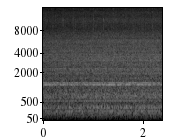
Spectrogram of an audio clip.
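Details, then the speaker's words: Cheap eBay diesel heater on the bench running at full output, starting from about 11 degrees: a steady, loud, even roar with a faint high tone and no surging or popping, burning cleanly and throwing out a lot of heat. "but yeah you can hear it now can't you it's uh it's really roaring along how you put these in a camper van under a bed and go to sleep i'll never know"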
